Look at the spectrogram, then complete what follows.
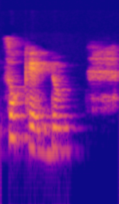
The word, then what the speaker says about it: Zoccheddu: Ah, beh, il mio cognome, Zoccheddu. Dovrebbe essere pronunciato così, Zoccheddu.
